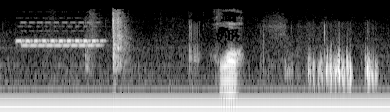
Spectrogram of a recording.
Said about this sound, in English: And a phone call is coming on the telephone machine. Let's see who this is.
